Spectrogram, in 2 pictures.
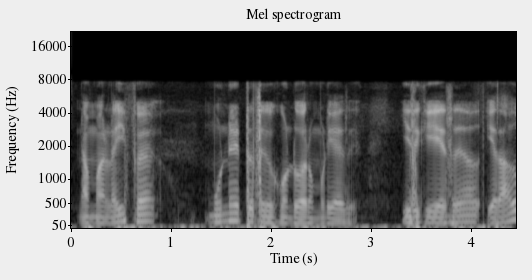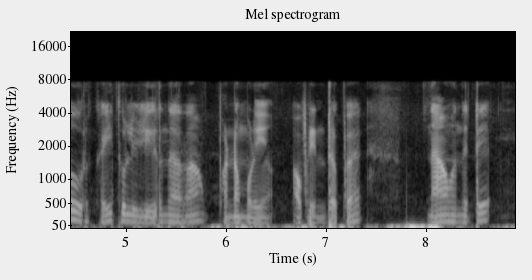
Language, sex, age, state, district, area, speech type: Tamil, male, 18-30, Tamil Nadu, Perambalur, urban, spontaneous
